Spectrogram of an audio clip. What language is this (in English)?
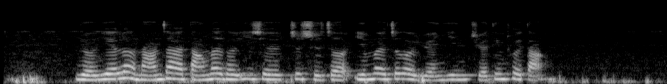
Chinese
